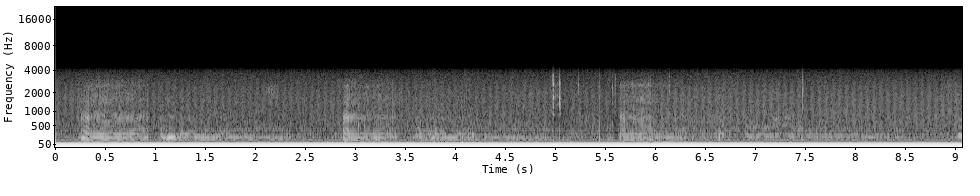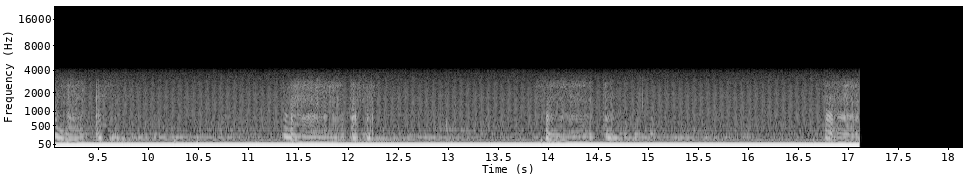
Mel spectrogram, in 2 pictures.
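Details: Pet dog snoring while asleep, said to sound like a little piglet; low rumbling snores with harmonic, slightly whiny inhalations recurring every few seconds, no other sounds.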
